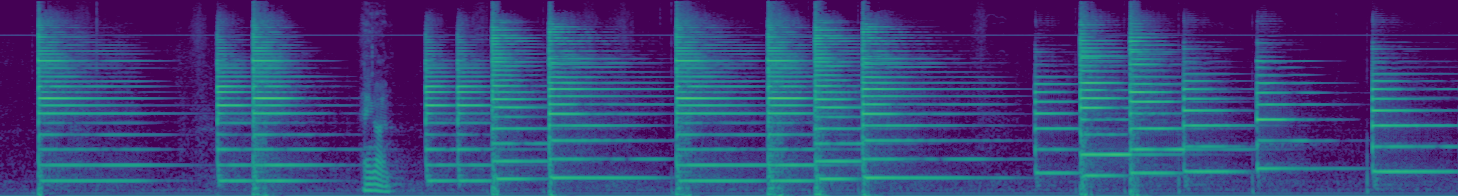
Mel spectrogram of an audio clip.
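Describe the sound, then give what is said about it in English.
A hymn melody in D minor is played as a sequence of separately struck notes that shift in pitch, each ringing and then decaying. A brief spoken aside interrupts partway through. “This is the song written in D minor.”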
